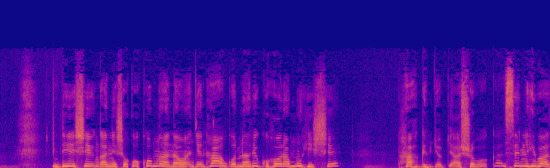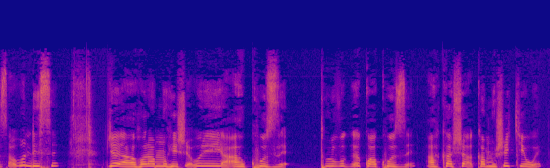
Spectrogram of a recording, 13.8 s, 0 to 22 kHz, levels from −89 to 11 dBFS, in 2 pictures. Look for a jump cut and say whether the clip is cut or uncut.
uncut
